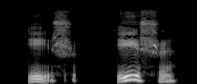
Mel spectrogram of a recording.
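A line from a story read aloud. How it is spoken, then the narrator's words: Calm. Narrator (Russian): спокойно ответил некромант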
